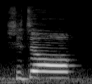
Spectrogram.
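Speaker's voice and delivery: loud sudden command; shouting. Acted. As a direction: call out the start. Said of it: "아이작 박사가 소리쳤어요".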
